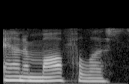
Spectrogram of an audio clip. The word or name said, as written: anemophilous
